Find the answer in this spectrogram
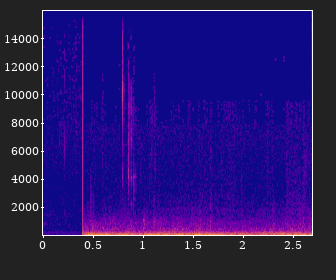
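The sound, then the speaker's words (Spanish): A Defender 4x4 SUV drives over rough off-road ground on a steep slope, its deep engine and tire noise cutting in abruptly after a brief silence and continuing steadily, with faint rattles and bumps. “el Defender tiene tracción suficiente para seguir avanzando sin mucha dificultad.”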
